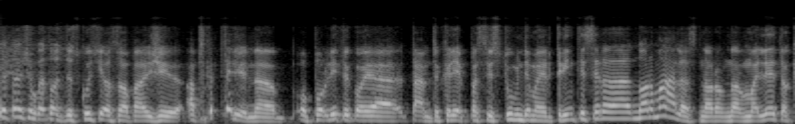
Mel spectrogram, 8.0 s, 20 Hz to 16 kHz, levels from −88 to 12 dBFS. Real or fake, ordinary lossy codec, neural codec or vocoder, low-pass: fake; Opus, 32 kbps; codec, 16 kHz, 0.9 kbps, LongCat-Audio-Codec; 7.2 kHz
